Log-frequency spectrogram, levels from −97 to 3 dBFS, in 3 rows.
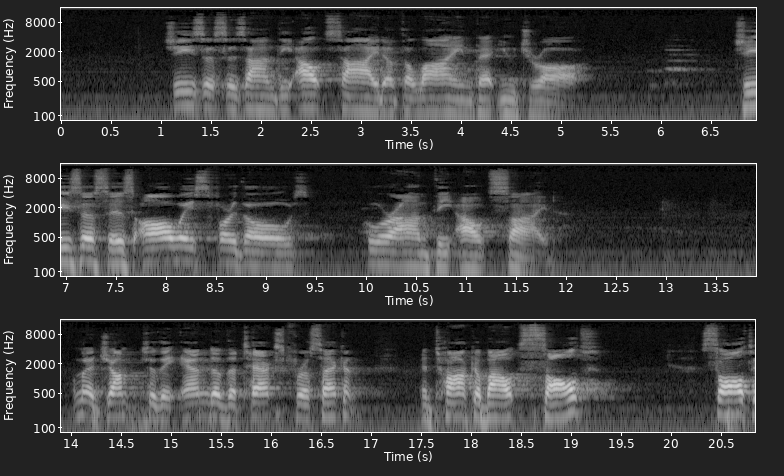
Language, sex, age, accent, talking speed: English, male, 50-69, American, 110 wpm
